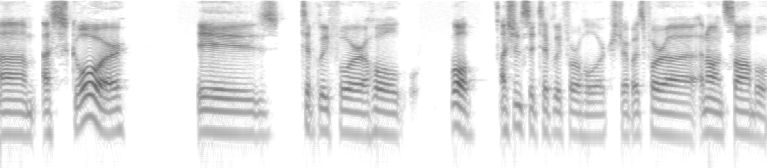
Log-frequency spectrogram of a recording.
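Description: Recorded very cleanly with a silent background, a man talks at a fairly quick pace. He has a plain, everyday voice, fairly low in pitch with fairly even intonation. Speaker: video game soundtrack expert. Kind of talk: casual chat.

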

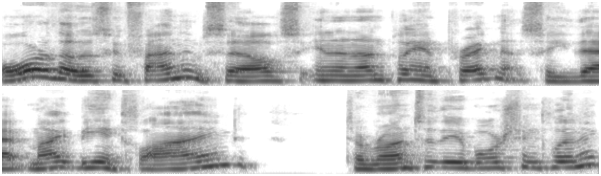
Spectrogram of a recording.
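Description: A man in a normal speaking voice, at a moderate pace with ordinary pitch variation. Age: 60s. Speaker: pastor. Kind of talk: interview.

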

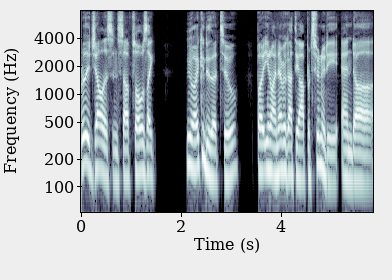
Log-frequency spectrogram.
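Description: A man with a Californian accent, fairly high in pitch with ordinary pitch variation, at a fairly quick pace, in a very clean, dry, close recording with no echo and a silent background. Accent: Californian American English. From US, Los Angeles Koreatown. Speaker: YouTuber. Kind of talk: casual chat.

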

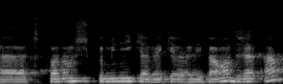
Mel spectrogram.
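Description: Medium pitch from a man, dark and mellow in tone. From France. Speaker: posturology and neurotherapy practitioner for children. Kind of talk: interview conversation.

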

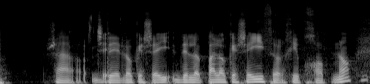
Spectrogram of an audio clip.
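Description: This is a man with an ordinary speaking voice and ordinary pitch variation, talking at a fairly slow pace. The recording is dry and close with no echo, and the background is quiet. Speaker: music podcast co-host. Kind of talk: casual chat.

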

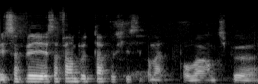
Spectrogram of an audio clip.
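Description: A man talks at a very fast pace. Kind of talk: casual chat. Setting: video call.

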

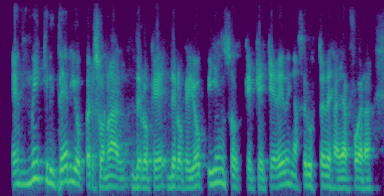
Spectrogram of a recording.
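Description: A man at a medium pitch and a very fast pace. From Cuba, Matanzas (Calimete). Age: young. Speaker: activist and former state media journalist. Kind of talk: interview testimony.

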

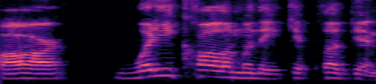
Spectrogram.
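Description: The speaker is a man. His pitch is fairly high. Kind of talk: interview in live-stream conversation. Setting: live stream video call.

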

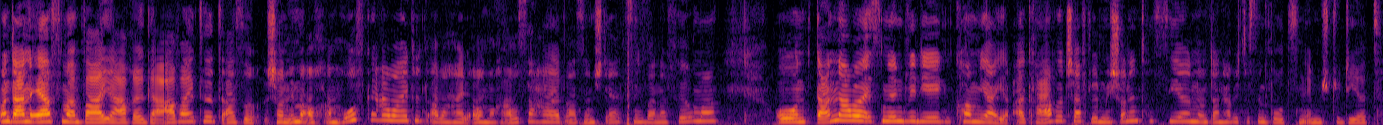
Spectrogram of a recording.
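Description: A woman with an unremarkable speaking voice talks at a fairly quick pace in a fairly high pitch, with ordinary pitch variation and big swings in loudness. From South Tyrol, Italy (Pfitsch valley). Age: 30s. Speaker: farmer. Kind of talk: interview. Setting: on a farm.

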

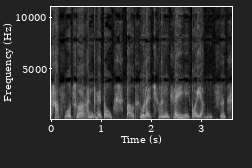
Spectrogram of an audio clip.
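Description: A woman's pitch swings very widely as she speaks over noticeable background noise. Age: 70s. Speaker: caller, mother. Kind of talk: phone call-in. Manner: halting, stammering.

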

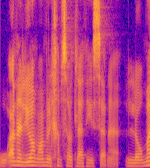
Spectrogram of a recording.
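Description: Against a silent background on a very clean recording, a woman talks fairly slowly. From UAE. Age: 30s. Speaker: voice-over artist and radio/TV presenter. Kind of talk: casual chat. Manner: animated.

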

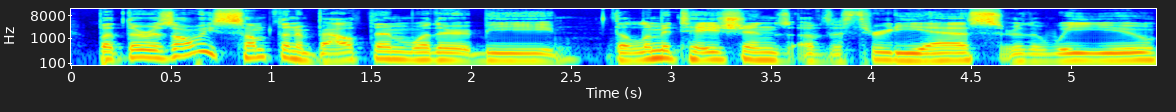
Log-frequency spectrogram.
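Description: In a very clean recording with a silent background, a man speaks at a medium pitch and a fairly quick pace. His tone is animated, with ordinary pitch variation. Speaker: podcast host. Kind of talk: casual banter, game show chat. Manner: joking, animated.

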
